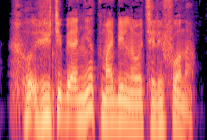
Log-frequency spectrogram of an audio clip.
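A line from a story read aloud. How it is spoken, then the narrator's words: Hoarse question. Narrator (Russian): хрипло спросил Ким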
